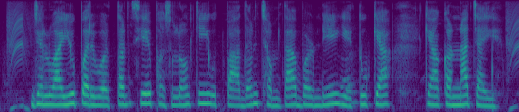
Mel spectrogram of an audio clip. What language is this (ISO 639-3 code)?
hin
